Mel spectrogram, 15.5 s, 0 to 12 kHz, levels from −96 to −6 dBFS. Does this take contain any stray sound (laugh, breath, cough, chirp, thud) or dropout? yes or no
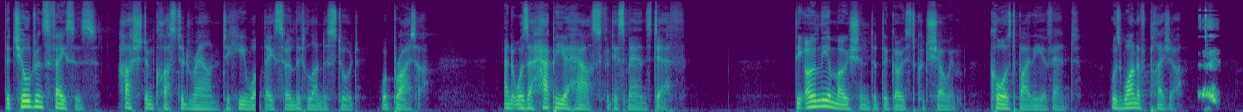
yes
